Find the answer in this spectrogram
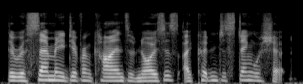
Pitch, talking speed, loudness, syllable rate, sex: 170 Hz, 235 wpm, -19 LUFS, 7.6 syllables/s, female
